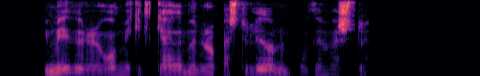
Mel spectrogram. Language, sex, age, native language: Icelandic, male, 30-39, Icelandic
